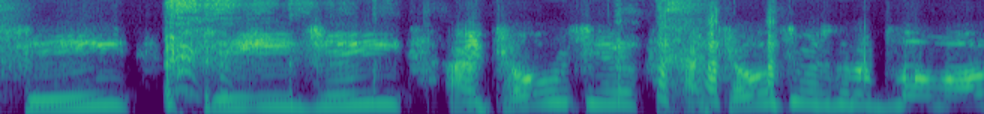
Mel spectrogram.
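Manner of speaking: very high-pitched, unhurried, drawn-out voice. Retelling a former teammate's told-you-so: Frank Whitecheck voice. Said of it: "In that Frank Whitecheck voice".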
